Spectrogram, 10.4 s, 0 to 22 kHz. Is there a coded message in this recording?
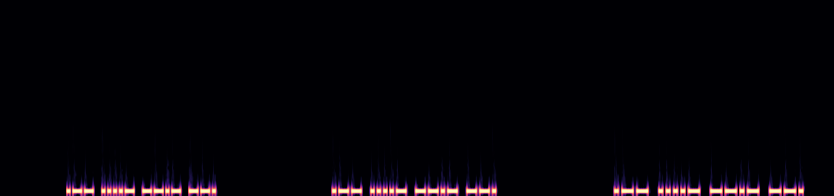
Yes: Morse code from 0.9 to 10.1 s, heard as a keyed tone, about 30 wpm, 700 Hz. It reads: W4QG W4QG W4QG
